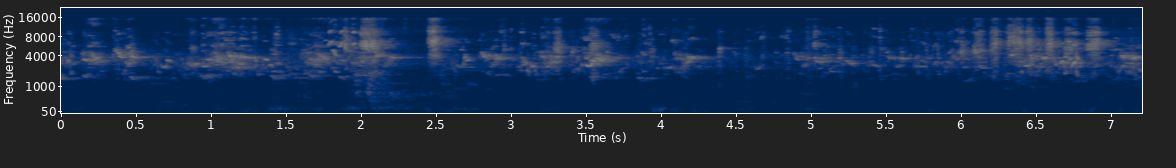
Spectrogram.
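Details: A group of budgies chirping nonstop: dense, overlapping high twittering and warbled chirps that run continuously, briefly softening midway before swelling again.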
